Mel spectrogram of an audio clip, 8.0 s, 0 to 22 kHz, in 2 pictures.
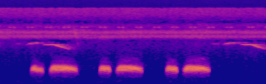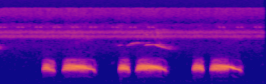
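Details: Spotted dove, a 'bổi ngực sẹo' praised for excellent cooing, Ngọc Hồi, 25 March 2020: low hoarse coos in short-then-long pairs, four phrases with a pause midway, over a steady high insect hum and faint thin whistles.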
